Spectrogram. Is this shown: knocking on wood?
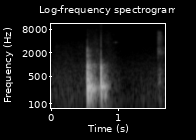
yes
